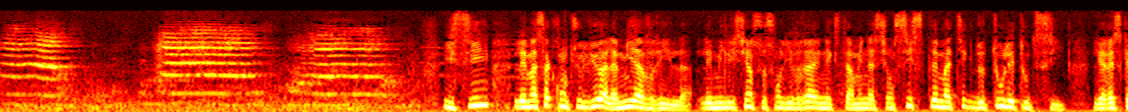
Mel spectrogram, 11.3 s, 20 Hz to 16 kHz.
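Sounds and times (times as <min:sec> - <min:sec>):
child crying in hills amid coffee and banana plantations: 0:00.0 - 0:00.8, 0:01.6 - 0:04.1
speech: 0:04.4 - 0:11.2.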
